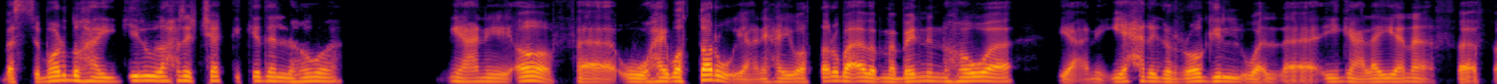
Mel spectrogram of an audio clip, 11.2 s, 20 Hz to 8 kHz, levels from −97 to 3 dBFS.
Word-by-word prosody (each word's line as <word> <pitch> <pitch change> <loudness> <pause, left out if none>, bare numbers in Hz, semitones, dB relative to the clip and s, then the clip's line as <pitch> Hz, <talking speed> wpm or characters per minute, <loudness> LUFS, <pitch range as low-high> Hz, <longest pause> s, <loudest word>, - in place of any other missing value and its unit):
بس 115 +2 -3
برضه 160 +5 +3
هييجي 135 +1 0
له 160 -1 +4
لحظة 155 +1 +1
شَك 155 -1 -1 0.2
كده، 150 0 -1
اللي 130 -3 0
هو 135 +1 -1 0.8
يعني 130 -2 -3
آه، 150 0 +5
ف - - -10 0.3
وهيوتره، 135 +8 +4
يعني 105 0 -5
هيوتره 120 +5 0
بقى 140 -3 +4
ب 120 - -10
ما 120 -1 -1
بين 130 +5 0
إن 135 -2 -4
هو 135 +1 +2 0.4
يعني 105 +4 -6
يحرِج 135 -1 -1
الراجل، 130 +2 +1
والّا 115 -2 -3
ييجي 125 +2 -4
عليّا 120 +2 -1
أنا، 125 0 -4 0.2
ف - - -2
ف - - -3
130 Hz, 160 wpm, -23 LUFS, 120-145 Hz, 0.8 s, آه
